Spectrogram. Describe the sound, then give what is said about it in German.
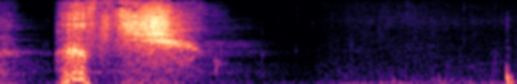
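A single stifled sneeze: a brief catch of breath bursting into a muffled, hissy release. After it there is near silence, broken by one faint soft sound. “Man kann doch nicht aus mir, wenn ich niese, einen doch, Schnipsel machen.”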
